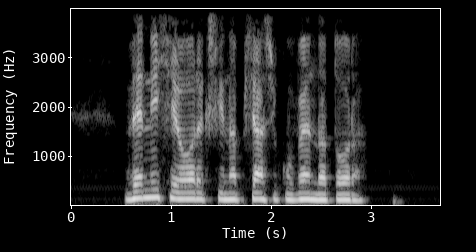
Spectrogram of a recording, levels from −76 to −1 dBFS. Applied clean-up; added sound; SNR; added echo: none; none; none; none.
